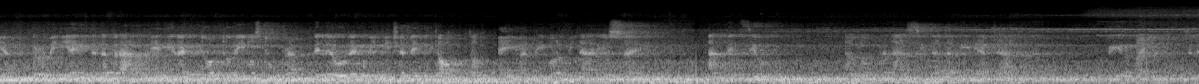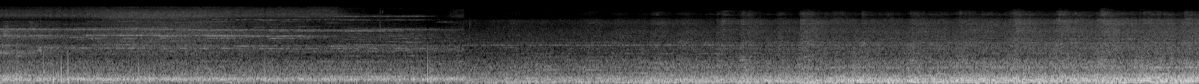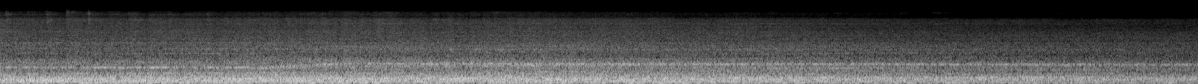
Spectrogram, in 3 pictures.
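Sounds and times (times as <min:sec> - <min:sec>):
train rumble: 0:00.0 - 0:35.9
wheel squeal: 0:12.7 - 0:16.6.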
